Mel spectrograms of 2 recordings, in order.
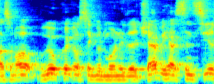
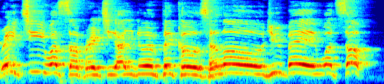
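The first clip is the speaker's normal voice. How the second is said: much higher and louder, hyped-up hellos; excited greetings; 14 semitones higher, 8 dB louder, slower than usual. Real, not acted. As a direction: greet each viewer like a hype man. Host greets chat viewers by name.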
